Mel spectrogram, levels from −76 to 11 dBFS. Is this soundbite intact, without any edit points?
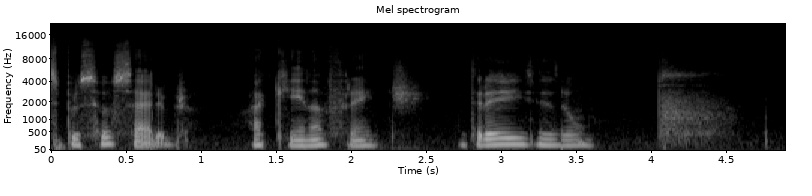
no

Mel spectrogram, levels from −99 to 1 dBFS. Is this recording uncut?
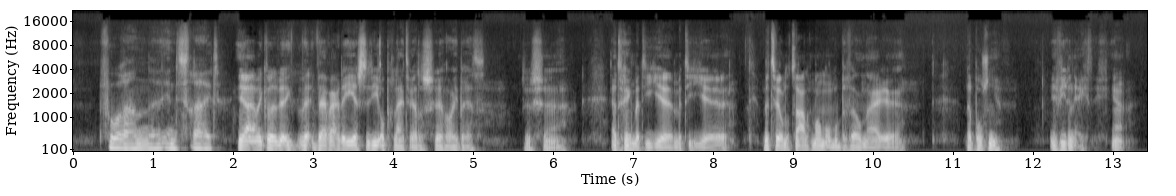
yes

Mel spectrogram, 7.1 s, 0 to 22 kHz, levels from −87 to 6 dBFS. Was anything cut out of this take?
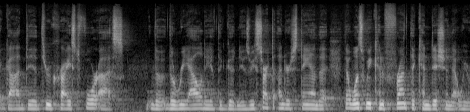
yes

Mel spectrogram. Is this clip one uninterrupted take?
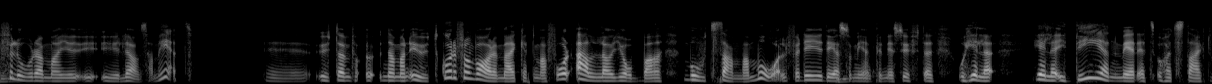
yes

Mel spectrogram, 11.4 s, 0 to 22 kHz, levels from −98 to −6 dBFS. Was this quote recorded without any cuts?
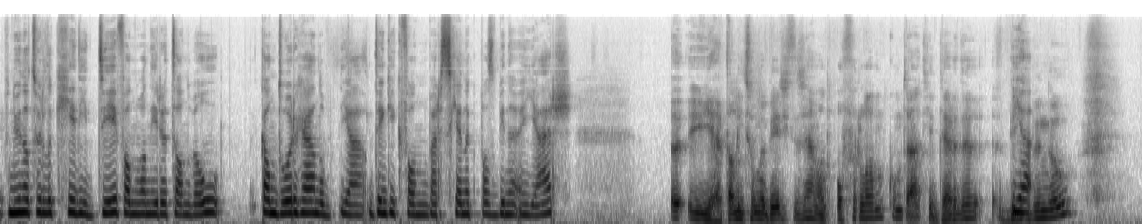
no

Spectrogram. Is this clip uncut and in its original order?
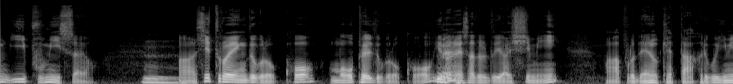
no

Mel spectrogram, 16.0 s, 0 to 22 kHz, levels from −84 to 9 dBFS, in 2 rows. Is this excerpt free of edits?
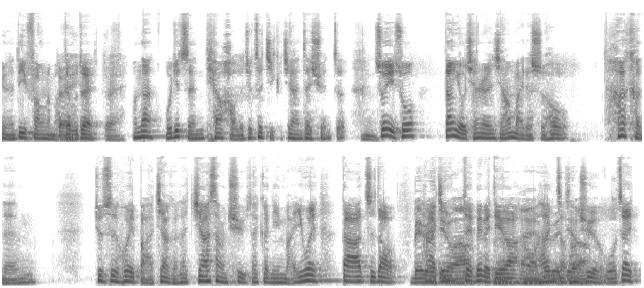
yes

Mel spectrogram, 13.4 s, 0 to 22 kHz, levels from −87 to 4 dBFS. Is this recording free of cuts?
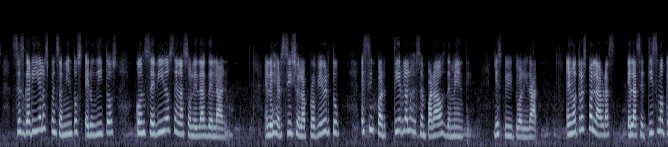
yes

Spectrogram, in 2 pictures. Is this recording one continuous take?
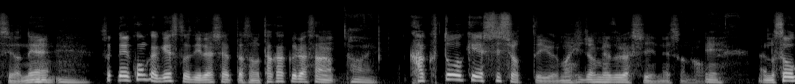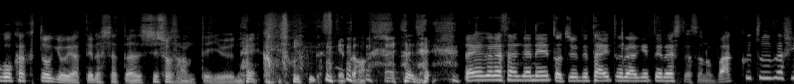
yes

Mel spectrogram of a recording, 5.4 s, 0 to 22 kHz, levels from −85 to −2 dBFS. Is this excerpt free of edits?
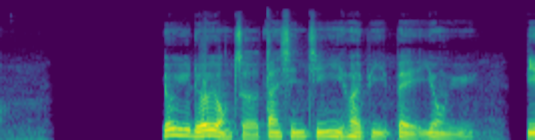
no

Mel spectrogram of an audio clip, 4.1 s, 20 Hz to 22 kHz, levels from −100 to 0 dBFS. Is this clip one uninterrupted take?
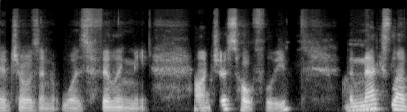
no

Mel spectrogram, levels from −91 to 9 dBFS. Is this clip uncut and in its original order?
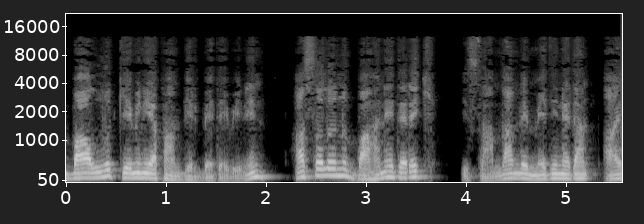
yes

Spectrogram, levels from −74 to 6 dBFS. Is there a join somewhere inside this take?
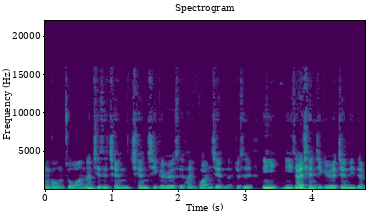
yes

